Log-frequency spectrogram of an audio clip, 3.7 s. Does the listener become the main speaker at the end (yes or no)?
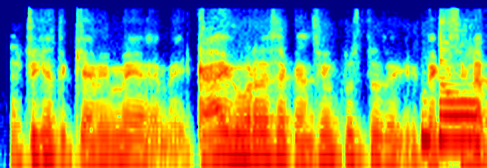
no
